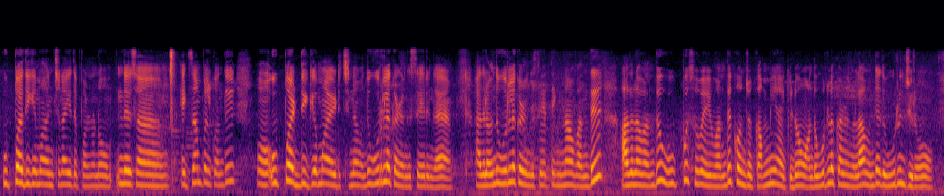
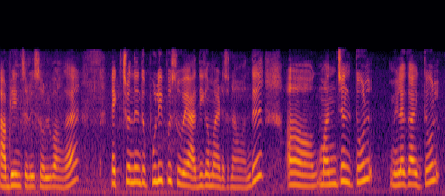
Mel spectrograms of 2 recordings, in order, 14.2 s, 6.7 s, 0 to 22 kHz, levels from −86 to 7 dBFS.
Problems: constant background noise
